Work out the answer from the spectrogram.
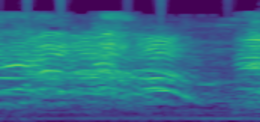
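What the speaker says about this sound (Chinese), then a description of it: "近百位的小影迷手戴着黄色手套，扮起乐高积木，他们齐声欢呼" Nearly a hundred young fans in yellow gloves, dressed as Lego bricks at a Lego Ninjago movie premiere, cheer together in a loud, continuous chorus of high children's voices.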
